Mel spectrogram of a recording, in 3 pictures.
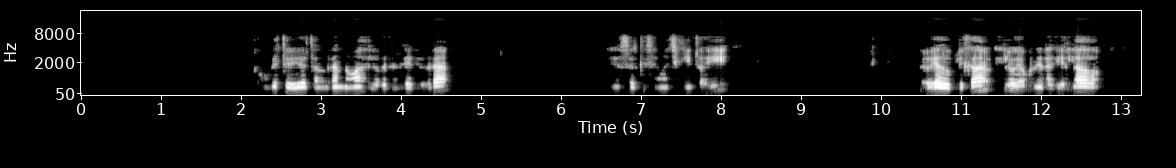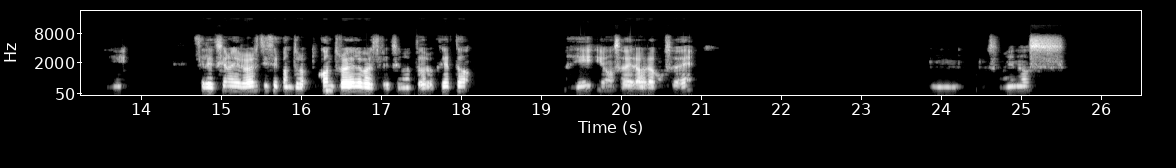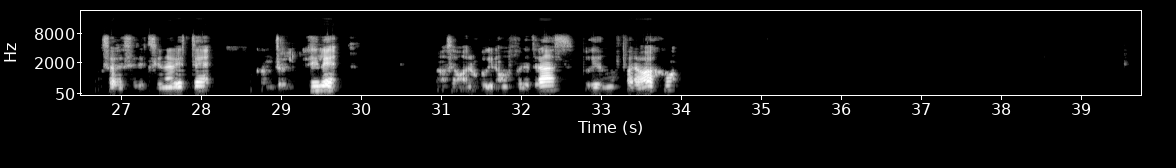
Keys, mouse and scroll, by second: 2.4 click, 3.8 g, 7.1 click, 14.5 click, 16.1 ctrl+l, 16.9 scroll up 1, 18.8-19.2 scroll down 10, 19.2 scroll up 1, 19.3 middle click, 19.9 z, 20.9-22.2 middle drag, 22.2 scroll up 1, 23.1-24.4 middle drag, 24.7-25.7 middle drag, 25.7 scroll up 1, 26.1 middle click, 26.6 click, 26.9 middle click, 27.8 click, 29.1 ctrl+l, 29.8-31.5 scroll up 1, 31.5 click, 34.0-34.3 scroll down 3, 34.3 middle click, 35.1-35.4 scroll down 1, 35.4 middle click, 36.4 scroll down 1, 36.6-38.4 middle drag, 38.4 z, 38.8 middle click, 38.9 Tab.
